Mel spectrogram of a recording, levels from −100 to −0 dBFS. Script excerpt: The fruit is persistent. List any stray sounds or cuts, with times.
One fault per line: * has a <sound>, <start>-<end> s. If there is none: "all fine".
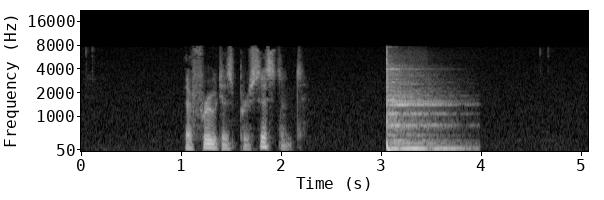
* has a thud, 3.0-4.0 s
